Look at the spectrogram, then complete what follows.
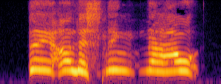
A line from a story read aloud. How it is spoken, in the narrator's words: Waf squeaked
